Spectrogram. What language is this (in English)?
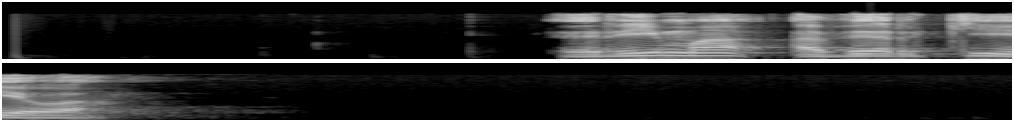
Russian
